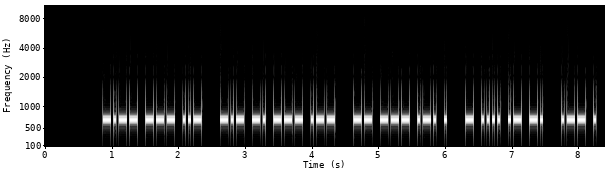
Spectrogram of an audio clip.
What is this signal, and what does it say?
Morse code, heard as a keyed tone, about 30 wpm, 700 Hz. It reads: YOU KNOW MORE THAN WE
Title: Sentences from Top 100 Words 30wpm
